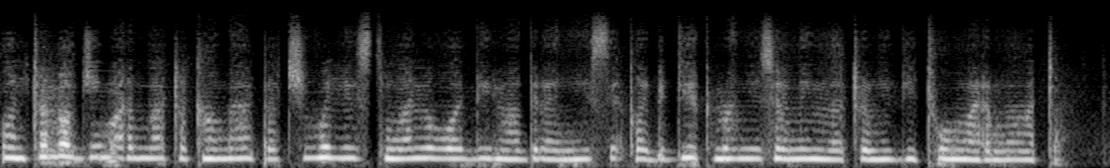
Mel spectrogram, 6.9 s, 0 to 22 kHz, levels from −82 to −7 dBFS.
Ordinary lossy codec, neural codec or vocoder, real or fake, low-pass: MP3, 64 kbps; codec, 44.1 kHz, 0.9 kbps, DAC; fake; 19.8 kHz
